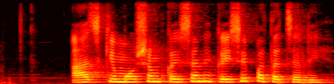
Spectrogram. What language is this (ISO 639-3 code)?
mag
